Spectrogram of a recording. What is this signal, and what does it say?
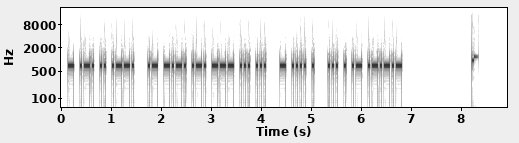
Morse code, heard as a keyed tone, about 30 wpm, 700 Hz. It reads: TRIP ACROSS THE SEA.
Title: Sentences from Top 1300 Words 30wpm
